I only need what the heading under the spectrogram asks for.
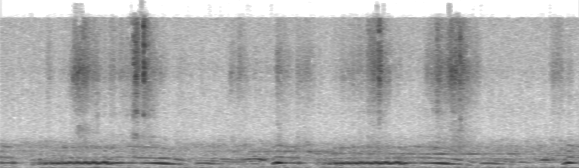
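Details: Repeated Barbary dove mating coos, a lure to make doves ready to breed: long, even, low notes each ending in a downward slide, separated by brief sharp notes, with scattered soft clicks.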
